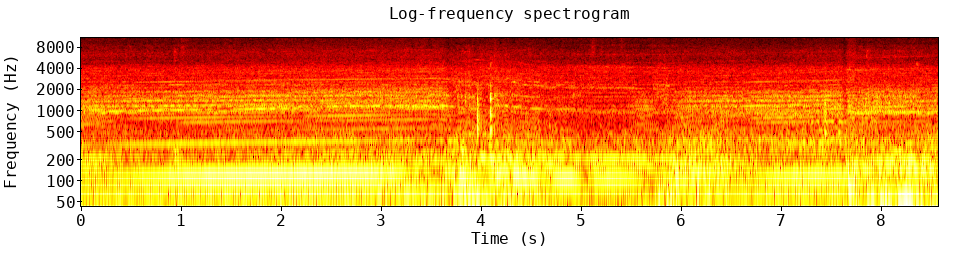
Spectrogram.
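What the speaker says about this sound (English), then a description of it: "I think the M4 is quite happy to be revved out." A BMW M4 race car engine in Le Mans Ultimate drones steadily at high revs, a continuous buzzing tone that wavers slightly through gear changes with a couple of faint clicks, heard from onboard without talking.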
